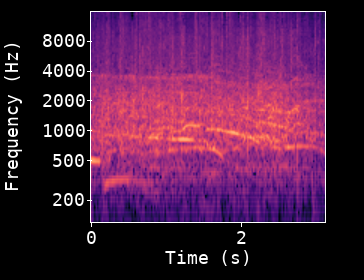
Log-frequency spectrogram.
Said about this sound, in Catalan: Espera, posaré una mica d'aplaudiments així en postproducció.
